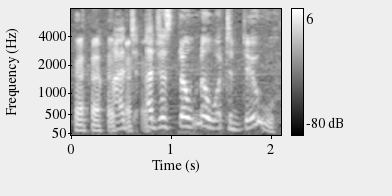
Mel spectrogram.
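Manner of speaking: halting impression, pitch jumping up on odd words; Christopher Walken. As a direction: break phrases with pauses in strange places. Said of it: "My, my Christopher Walken".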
